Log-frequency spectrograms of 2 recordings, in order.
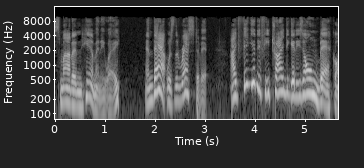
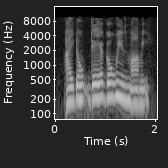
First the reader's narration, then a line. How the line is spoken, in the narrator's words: she said, and her voice was trembling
